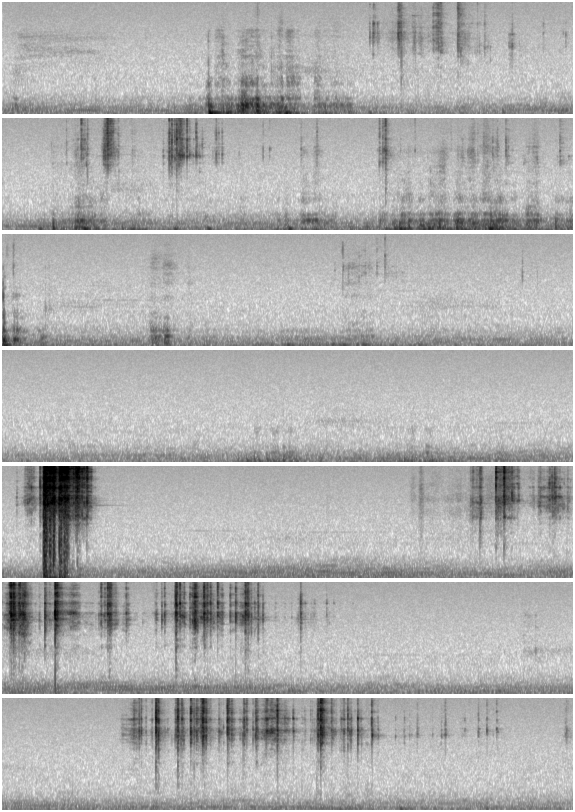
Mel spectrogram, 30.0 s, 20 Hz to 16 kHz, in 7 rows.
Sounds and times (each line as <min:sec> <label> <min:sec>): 0:17.4 handcuffs drop 0:17.8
